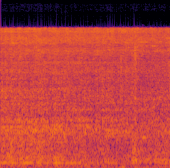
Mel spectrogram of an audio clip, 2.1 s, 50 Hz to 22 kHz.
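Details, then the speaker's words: Bachmann OO gauge SE&CR C Class 0-6-0 model locomotive after oiling the coupling rods: steady, even whir with the earlier squeak cured; running smoothly. "situation update viewers i have put some lubrication oil on the crank things and that's cured the squeaking and she's done a couple of laps already and she's saying sounds perfectly fine"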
